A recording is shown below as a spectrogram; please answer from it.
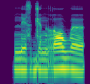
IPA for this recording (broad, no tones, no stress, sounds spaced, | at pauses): n e z ɡʲ ɐ n r ɔ w ə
